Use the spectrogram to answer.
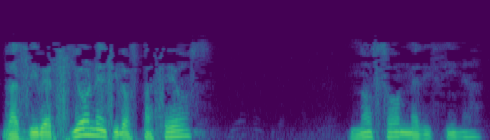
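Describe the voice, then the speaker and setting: Male religious lecturer, husky, rhetorical questions, muffled dry lo-fi sound. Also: mid-range voice, slow pace, no room sound. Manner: asks many rhetorical questions; acts out little dialogues. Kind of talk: Torah lecture to an audience. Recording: dull lo-fi recording.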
